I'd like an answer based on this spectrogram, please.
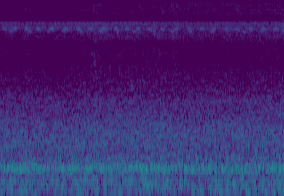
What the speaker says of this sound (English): This one right here has a little more, a few more bees on it.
